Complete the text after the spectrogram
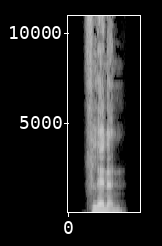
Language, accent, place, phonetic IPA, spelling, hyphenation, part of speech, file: German, Germany, Berlin, [ˈflɛnən], flennen, flen‧nen, verb, De-flennen.ogg
- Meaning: to cry (noisily)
